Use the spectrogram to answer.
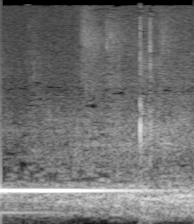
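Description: The voting bell in the Latvian parliament (Saeima) rings as one loud, steady electronic tone. It holds for about a second, then fades out.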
